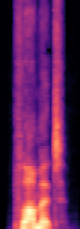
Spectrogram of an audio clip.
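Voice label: "plummet", British English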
